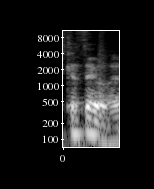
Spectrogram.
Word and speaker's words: Cthulhu: It's It's Cthulhu.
